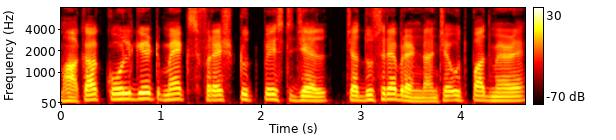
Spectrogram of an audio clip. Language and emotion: Goan Konkani, neutral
